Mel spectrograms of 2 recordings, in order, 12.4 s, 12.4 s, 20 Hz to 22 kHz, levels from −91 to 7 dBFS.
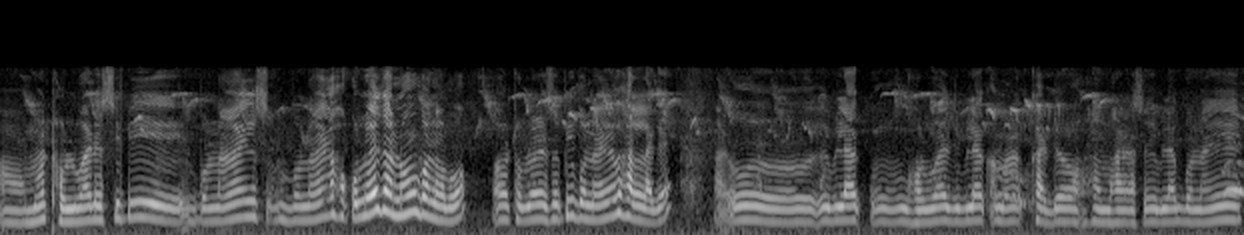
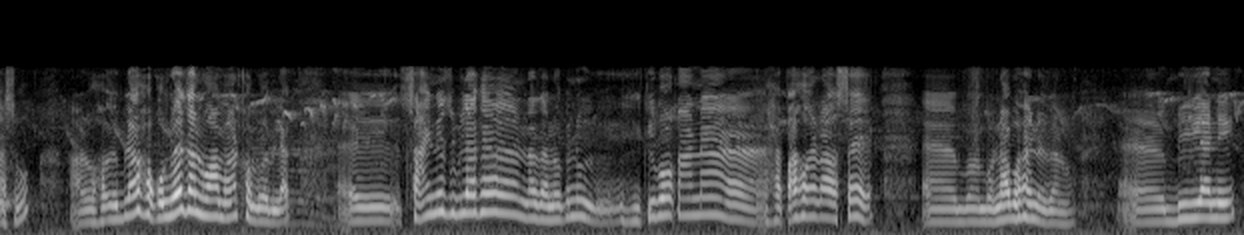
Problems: constant background noise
